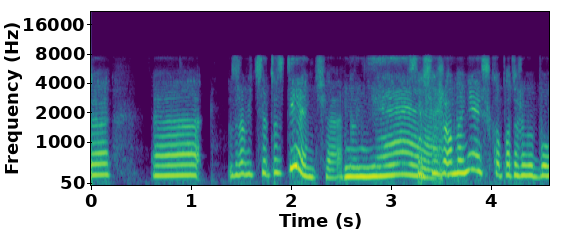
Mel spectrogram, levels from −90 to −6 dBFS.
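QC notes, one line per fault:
Throughout, Speex codec: the speech comes across hoarse and grainy, and the damage is plainly audible on every phrase. Speex models the voice with a CELP predictor and spends very few bits on the excitation signal, so the harmonic detail gets replaced by coarse, noisy pulses, which fits a setting near 10 kbps. Nothing is present above 7.7 kHz, and the upper band below that sounds like a shaped noise fill rather than real detail.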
